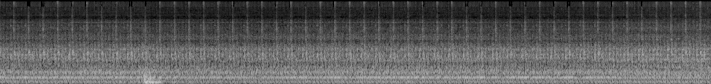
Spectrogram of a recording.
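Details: Chevrolet Captiva VCDI diesel idling with a fast, uneven ticking puff over the clatter, about three a second, from compression leaking past an injector seal.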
